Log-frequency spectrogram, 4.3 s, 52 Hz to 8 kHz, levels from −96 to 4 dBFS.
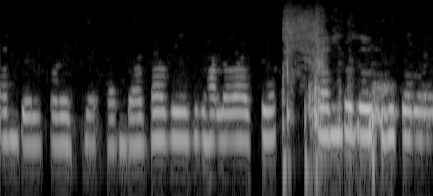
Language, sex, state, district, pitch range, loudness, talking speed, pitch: Bengali, female, West Bengal, Malda, 200-230 Hz, -36 LUFS, 110 wpm, 220 Hz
